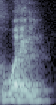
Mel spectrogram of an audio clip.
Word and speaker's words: Hue: Her name is spelled Hue when you see it on here, but it's pronounced Way.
